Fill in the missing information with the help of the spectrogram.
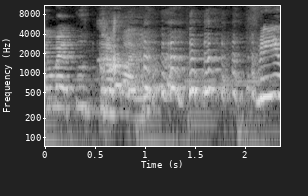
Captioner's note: laughs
